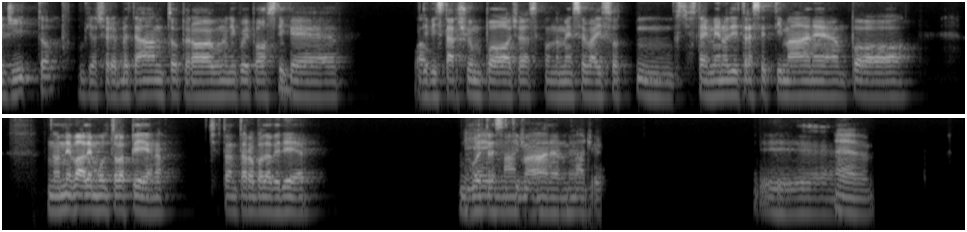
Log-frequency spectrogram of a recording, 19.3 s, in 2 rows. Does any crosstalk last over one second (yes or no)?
yes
